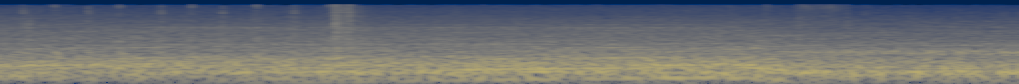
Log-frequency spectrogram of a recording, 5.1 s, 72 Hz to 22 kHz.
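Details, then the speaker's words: 1999 Volvo S80 on a test drive entering the highway, accelerating through the gears; engine pulls evenly with tyre and road noise, transmission shifts flawlessly, full power, no ticks or odd noises. "transmission shifts flawlessly engine makes full power no ticks or any funky noises at all"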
